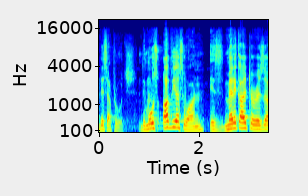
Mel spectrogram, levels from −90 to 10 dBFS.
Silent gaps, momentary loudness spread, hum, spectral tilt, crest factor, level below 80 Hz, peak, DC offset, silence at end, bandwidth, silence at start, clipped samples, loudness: none; 16 LU; none; -5.5 dB/octave; 16 dB; -56 dBFS; 0 dBFS; under 0.1%; 0 s; 16 kHz; 0 s; 0.1%; -15 LUFS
